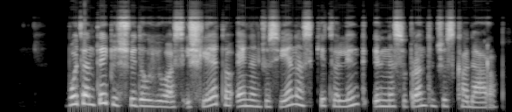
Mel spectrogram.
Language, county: Lithuanian, Vilnius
